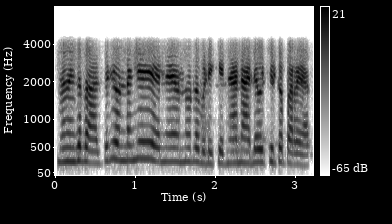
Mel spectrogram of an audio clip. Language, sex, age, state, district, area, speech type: Malayalam, female, 60+, Kerala, Kottayam, rural, conversation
